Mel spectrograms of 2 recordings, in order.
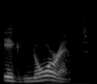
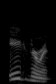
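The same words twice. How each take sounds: First: The stress is on the second syllable. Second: The stress is on the first syllable. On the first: Deliberately ignoring something. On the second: Lacking knowledge.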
